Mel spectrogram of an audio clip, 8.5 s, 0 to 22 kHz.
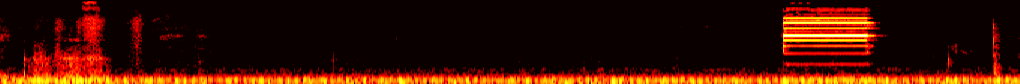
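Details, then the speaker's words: Shuttle HOT-433 motherboard with a Matrix Millennium graphics card, powered on before the cache chips are installed: a single short, clear high PC-speaker beep over a faint hum; normal POST pass, memory test passes. "PC speaker beeps that's nice yep memory test still works graphics card is clearly happy excellent"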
